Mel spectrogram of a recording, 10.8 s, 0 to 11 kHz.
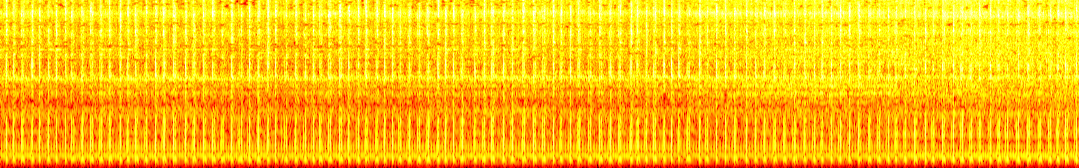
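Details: Ported Jonsered 2071 chainsaw after rework; it had run poorly, like an air leak with a hot case, but no air leaks were found. Rapid, even two-stroke firing holds a steady pace with no misses or sag: normal running.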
